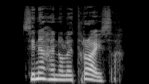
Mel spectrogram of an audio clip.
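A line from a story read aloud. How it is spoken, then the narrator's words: Asked softly. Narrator (Finnish): Niko kysyi pehmeästi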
